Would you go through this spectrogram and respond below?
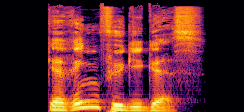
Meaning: strong/mixed nominative/accusative neuter singular of geringfügig
- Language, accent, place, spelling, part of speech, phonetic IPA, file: German, Germany, Berlin, geringfügiges, adjective, [ɡəˈʁɪŋˌfyːɡɪɡəs], De-geringfügiges.ogg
